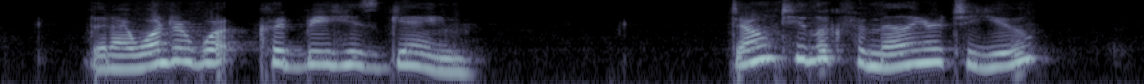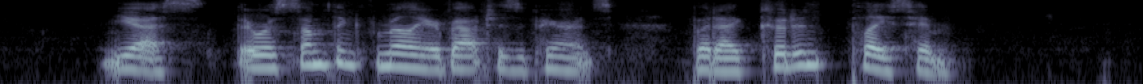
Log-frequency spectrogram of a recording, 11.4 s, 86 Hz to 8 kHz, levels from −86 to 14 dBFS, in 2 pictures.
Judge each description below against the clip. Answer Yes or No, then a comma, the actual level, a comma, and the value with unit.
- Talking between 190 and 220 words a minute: No, average, 140 wpm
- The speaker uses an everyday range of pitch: Yes, average, 5.0 semitones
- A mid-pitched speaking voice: No, high, 230 Hz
